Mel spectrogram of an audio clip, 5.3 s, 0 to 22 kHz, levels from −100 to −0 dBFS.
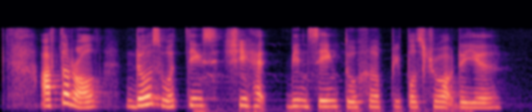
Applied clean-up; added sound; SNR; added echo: neural mask model RNNoise.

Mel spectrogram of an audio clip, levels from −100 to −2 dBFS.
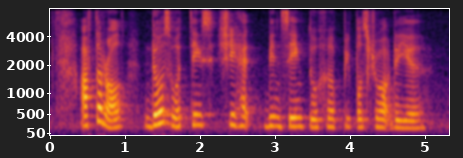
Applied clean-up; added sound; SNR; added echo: none; none; none; none.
